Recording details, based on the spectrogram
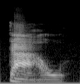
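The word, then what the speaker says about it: Tao: Yeah, I know it's spelt T-A-O, but it's actually pronounced Dao. Because, you know, language.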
